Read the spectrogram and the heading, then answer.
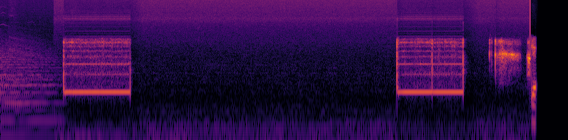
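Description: Telephone ringing for an incoming caller: two buzzing electronic ring bursts, each about one second long and roughly five seconds apart, over a low steady hum, ending in a short rustle and a sharp click.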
